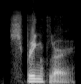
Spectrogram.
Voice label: "sprinkler", American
